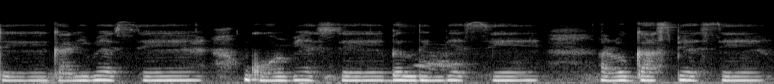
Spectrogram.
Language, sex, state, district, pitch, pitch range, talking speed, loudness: Nagamese, female, Nagaland, Kohima, 185 Hz, 185-190 Hz, 100 wpm, -14 LUFS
